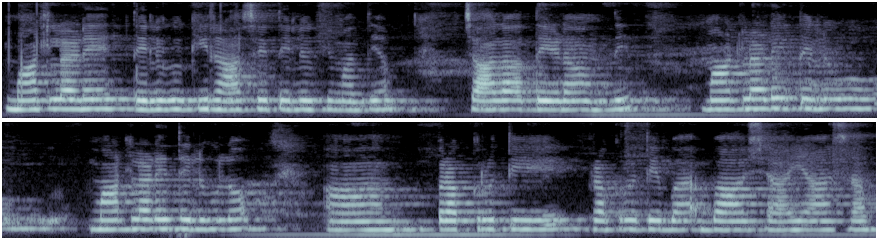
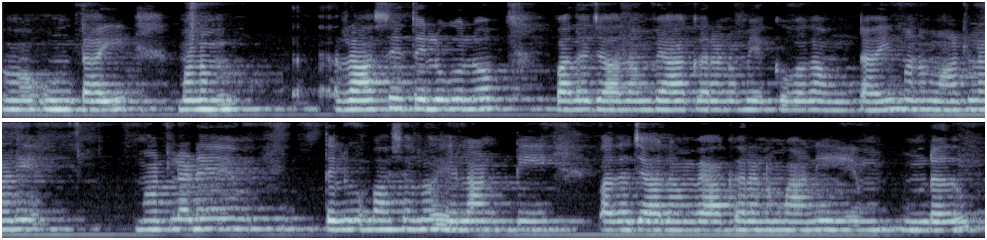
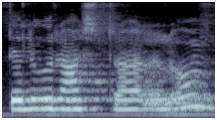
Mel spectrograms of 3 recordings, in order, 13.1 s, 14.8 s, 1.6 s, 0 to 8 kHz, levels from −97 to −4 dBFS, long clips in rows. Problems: constant background noise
